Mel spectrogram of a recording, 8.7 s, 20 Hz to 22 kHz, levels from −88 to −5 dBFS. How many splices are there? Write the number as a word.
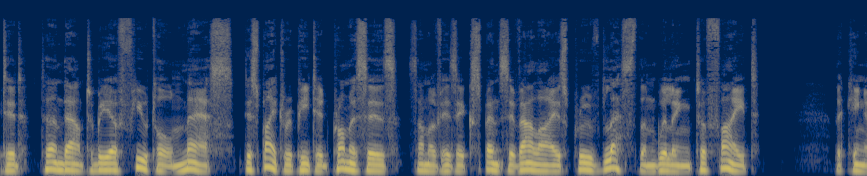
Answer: one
